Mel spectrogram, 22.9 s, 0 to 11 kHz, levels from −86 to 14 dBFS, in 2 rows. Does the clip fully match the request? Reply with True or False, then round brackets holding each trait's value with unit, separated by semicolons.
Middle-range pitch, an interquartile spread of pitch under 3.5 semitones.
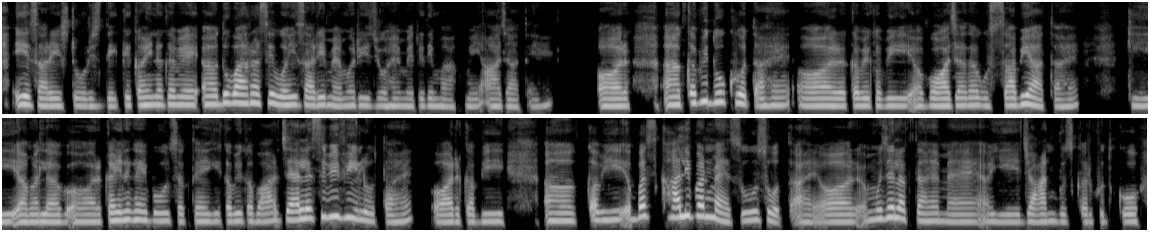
True (180 Hz; 2.8 semitones)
